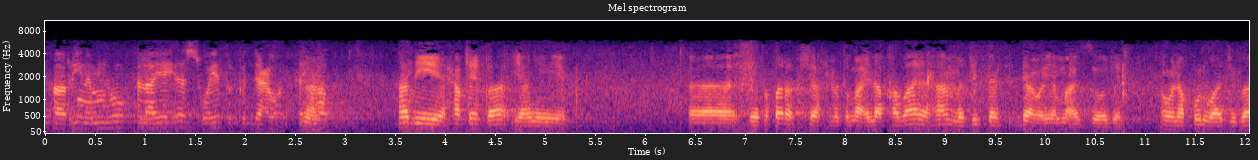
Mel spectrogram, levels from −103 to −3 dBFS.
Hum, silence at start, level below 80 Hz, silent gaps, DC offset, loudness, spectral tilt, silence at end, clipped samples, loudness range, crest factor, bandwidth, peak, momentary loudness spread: none; 0 s; -64 dBFS; none; under 0.1%; -26 LUFS; -4.5 dB/octave; 0 s; under 0.1%; 3 LU; 20 dB; 6.2 kHz; -8 dBFS; 18 LU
